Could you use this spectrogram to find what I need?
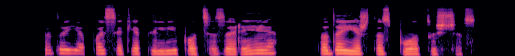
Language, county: Lithuanian, Vilnius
